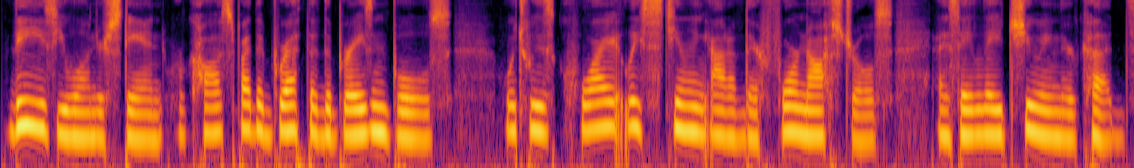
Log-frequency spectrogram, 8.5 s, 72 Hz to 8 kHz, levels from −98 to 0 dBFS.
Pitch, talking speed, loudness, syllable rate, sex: 190 Hz, 195 wpm, -18 LUFS, 5.0 syllables/s, female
